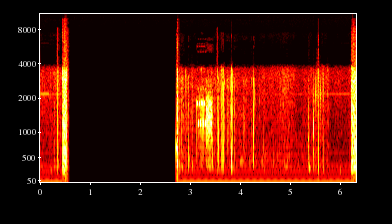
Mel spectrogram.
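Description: Fire department two-way radio traffic from a scanner, with no words. A transmission cuts off with a short burst of squelch noise, and after about two seconds of silence the next one keys up. It opens with a short two-pitch beep, then carries hiss, clicks and a low hum before closing with another squelch burst at the end.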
